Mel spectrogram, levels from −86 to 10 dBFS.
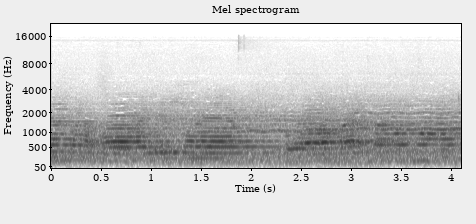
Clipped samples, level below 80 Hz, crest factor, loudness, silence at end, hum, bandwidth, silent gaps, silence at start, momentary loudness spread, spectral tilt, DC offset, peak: under 0.1%; -64 dBFS; 14 dB; -20 LUFS; 0 s; none; 15 kHz; none; 0 s; 6 LU; -7.5 dB/octave; under 0.1%; -6 dBFS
